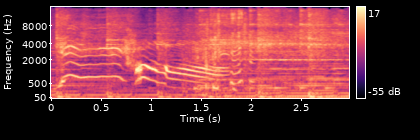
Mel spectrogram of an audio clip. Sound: girls giggling

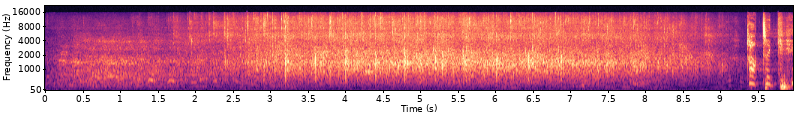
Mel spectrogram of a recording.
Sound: applause

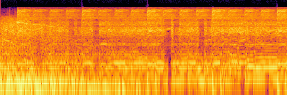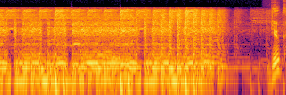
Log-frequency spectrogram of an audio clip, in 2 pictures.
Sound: multiple Explosions; heavy Metal Music

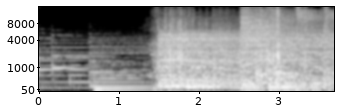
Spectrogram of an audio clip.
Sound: crashing

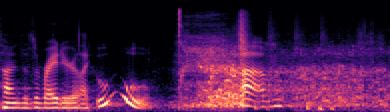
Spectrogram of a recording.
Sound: laughter

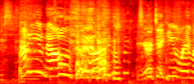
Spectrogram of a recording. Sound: all laughing

